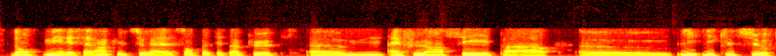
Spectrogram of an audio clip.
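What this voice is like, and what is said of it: Fransaskois French accent, not Québécois. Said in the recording (French): “mon accent qui est pas québécois, qui est francescois ... on est des francophones en Saskatchewan”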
